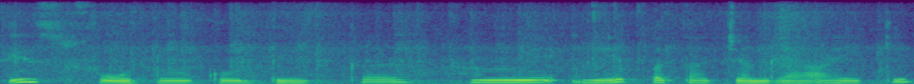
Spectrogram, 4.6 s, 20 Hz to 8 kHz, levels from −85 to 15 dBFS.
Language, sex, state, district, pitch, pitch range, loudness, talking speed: Hindi, female, Odisha, Malkangiri, 190 Hz, 175-205 Hz, -14 LUFS, 130 wpm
